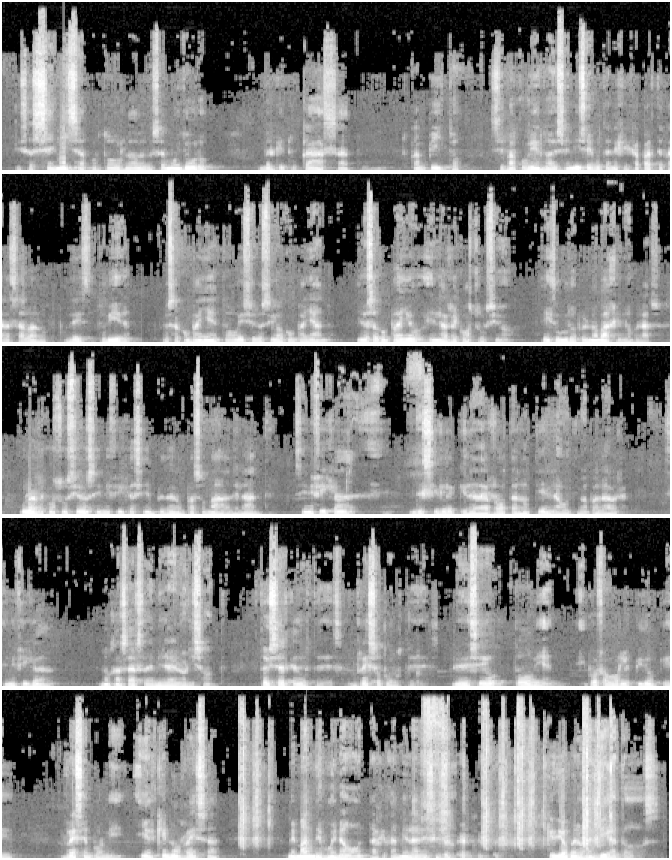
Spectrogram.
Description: Mensaje del Papa Francisco a los afectados por la erupción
